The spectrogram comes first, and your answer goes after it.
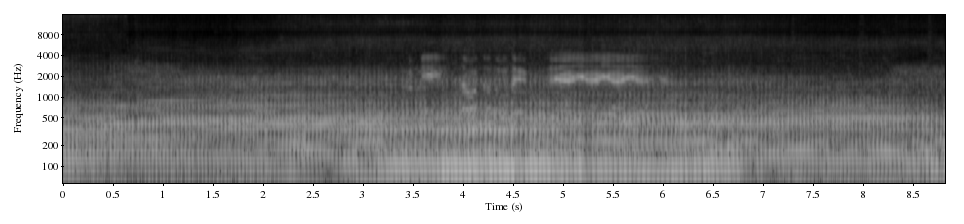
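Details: Suzuki Satria FU two-stroke, first start after replacing the cylinder block and piston set over rough noise, smoke and hard starting, exhaust refitted: an even buzzing note holds steady at high idle with no rattle or knock, running smoothly.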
